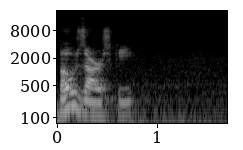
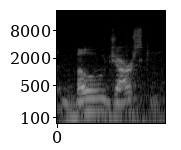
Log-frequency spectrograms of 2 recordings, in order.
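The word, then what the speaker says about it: Bojarski: long time Bishop Jones cuz you pronounce mine Bazar ski so it's bow jar ski Dominguez family globe what's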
